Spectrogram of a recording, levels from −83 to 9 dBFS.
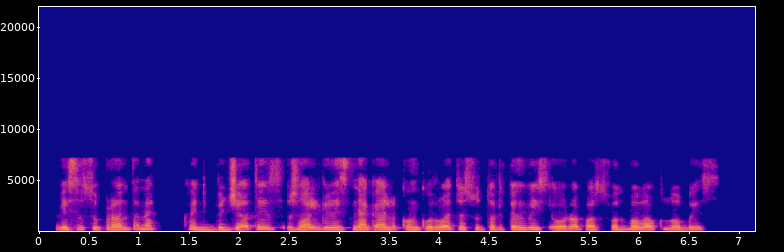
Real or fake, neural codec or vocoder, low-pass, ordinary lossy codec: fake; codec, 16 kHz, 2 kbps, FreqCodec, larger model; 7.2 kHz; MP3, 64 kbps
